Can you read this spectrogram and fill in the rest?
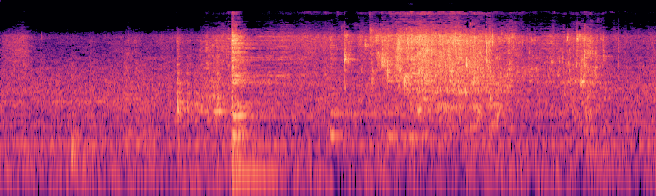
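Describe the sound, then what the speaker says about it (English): Water pours into a pan with a rushing splash, preceded by a few clinks of metal cookware. "Now I put the water into the pan."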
